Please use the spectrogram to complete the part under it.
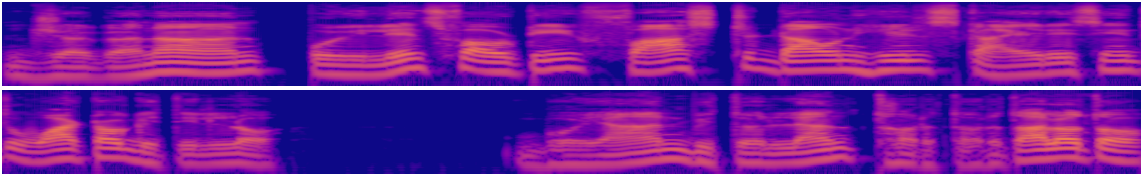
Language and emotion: Goan Konkani, fearful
